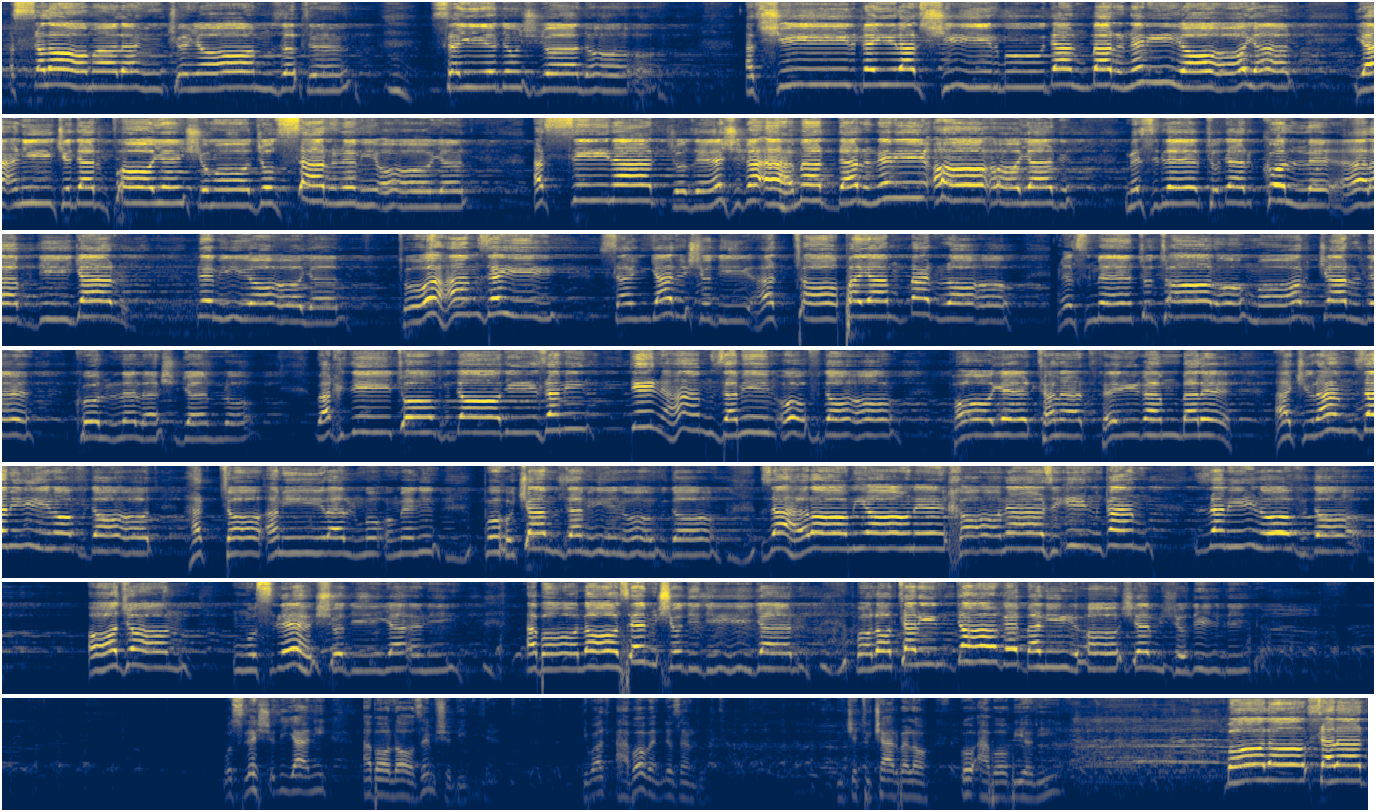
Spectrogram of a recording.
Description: حسینیه ی صنف لباس فروش ها
از شیر غیر از شیر بودن برنمی آید | روضه ی حضرت حمزه سیدالشهدا علیه السلام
